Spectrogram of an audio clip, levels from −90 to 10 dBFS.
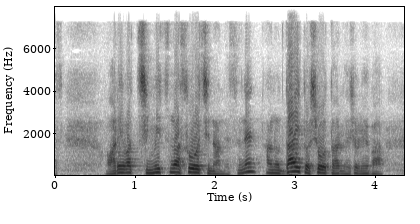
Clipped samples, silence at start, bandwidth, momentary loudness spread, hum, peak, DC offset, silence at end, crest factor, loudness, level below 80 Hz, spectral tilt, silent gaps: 1%; 0 s; 8 kHz; 14 LU; none; 0 dBFS; under 0.1%; 0 s; 10 dB; -10 LUFS; -40 dBFS; -6.5 dB/octave; none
